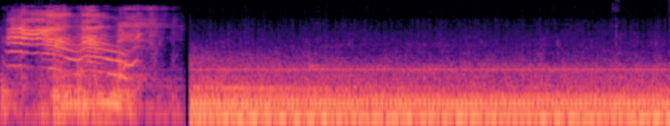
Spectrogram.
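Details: Domestic cat uttering a quick run of wavering, bending meows in the first two seconds, after which only a steady low electrical hum remains.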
